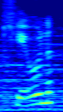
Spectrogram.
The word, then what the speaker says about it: Qun: forgetting a name Qun it's supposed to be pronounced Queen to go with the fact I named my character King but even I just call him kyun I don't know why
